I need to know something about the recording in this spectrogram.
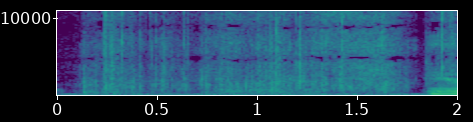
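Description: Clear plastic bag crinkling and rustling as card-backed packages are slid out of it by hand.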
